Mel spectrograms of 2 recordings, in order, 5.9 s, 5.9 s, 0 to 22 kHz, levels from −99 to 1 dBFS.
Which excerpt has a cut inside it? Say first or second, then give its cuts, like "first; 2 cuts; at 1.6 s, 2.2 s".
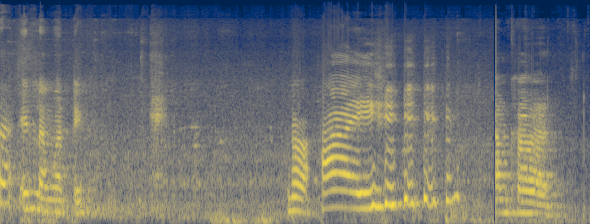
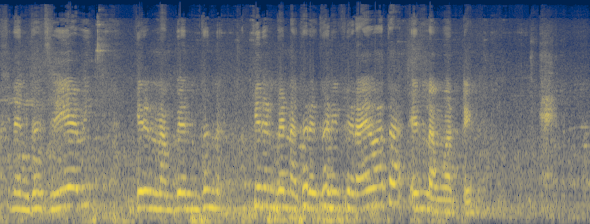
first; 1 cut; at 4.7 s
